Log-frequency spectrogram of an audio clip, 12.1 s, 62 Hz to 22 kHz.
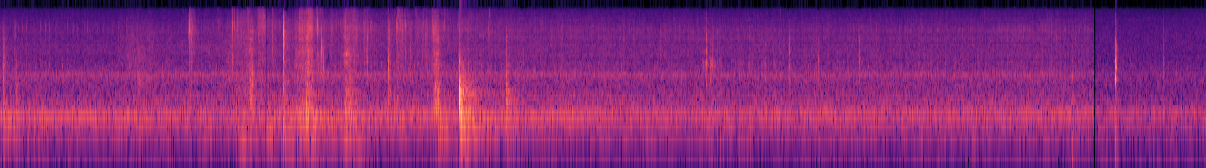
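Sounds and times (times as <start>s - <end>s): steady low hum: 0.0s - 12.0s
spatula scraping frying pan: 2.3s - 4.6s.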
